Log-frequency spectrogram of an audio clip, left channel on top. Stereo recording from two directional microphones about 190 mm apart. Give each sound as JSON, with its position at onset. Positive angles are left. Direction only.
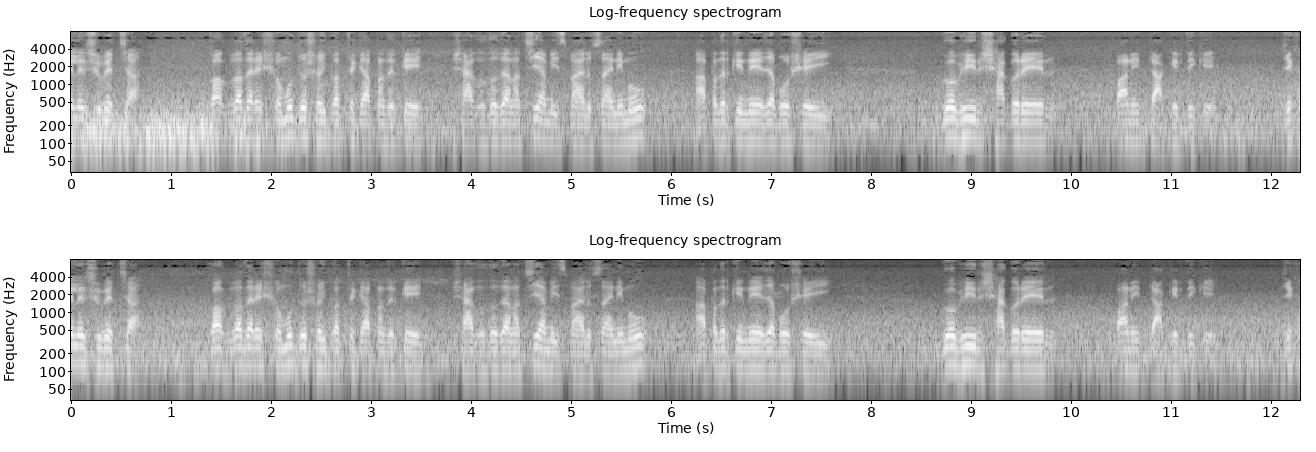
{"t": 0.0, "sound": "speech", "side_deg": 0}
{"t": 8.7, "sound": "speech", "side_deg": 15}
